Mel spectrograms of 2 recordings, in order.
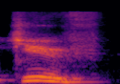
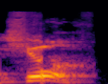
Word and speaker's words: Choof: I'm glad you like it, and I love hearing Americans say "joof" Yeah. because we say "chuff." We say Oh, we say "chuff," but uh, every time I hear an American say it, they go "choof."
